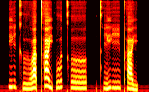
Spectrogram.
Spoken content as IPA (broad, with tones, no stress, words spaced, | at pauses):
ji˥˨kʰɯː˩ʋa˥˨ t̪ʰa˥˨jʔu˧˥ə̯ kʰɤː˧ | t̪ʰi˩˧jiː˧ pʰa˧˩j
